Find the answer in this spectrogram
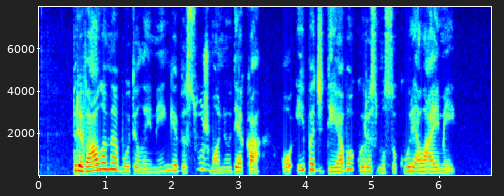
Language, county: Lithuanian, Kaunas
